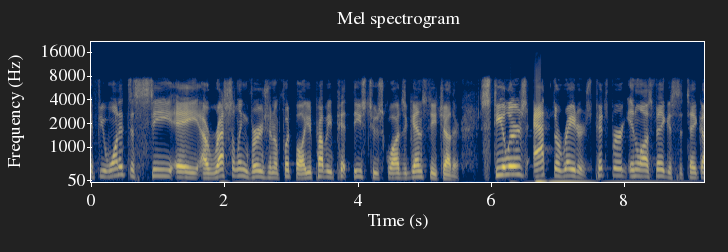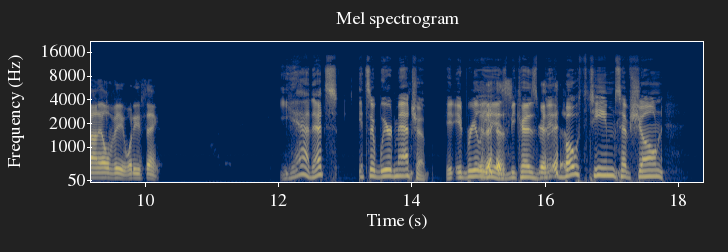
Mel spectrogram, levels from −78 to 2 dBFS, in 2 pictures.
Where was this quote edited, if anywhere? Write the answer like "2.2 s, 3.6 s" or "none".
none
